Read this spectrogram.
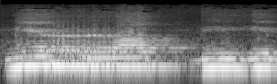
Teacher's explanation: cadel tapi jangan dicadelin agak cadel bukan berarti dicadelin ya jadi ujung lidahnya ditaruh di langit-langit yang keras jadi getarannya tidak lebih dari dua ya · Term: rnya hijaiah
